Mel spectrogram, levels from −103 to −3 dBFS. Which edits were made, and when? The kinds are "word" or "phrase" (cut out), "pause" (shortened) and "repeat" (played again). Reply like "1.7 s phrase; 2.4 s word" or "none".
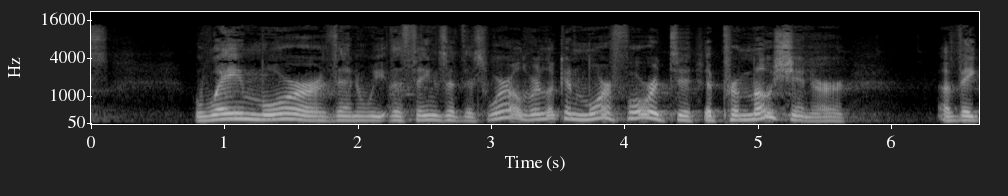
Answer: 2.2 s word; 4.6 s pause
